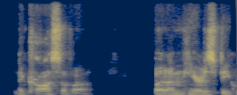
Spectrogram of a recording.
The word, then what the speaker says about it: Nekrasova: I think the Russian pronunciation is Nekrasova, but I'm here to speak with her about her new film, The Scary of 61st.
